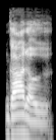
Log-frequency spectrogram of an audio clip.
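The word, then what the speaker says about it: Garou: Because yeah, because Garu is spelled differently than how it should be pronounced. Let me see. It's spelled Garrou. In Japanese, that should be like Garo. Garo. I don't know. I know the Japanese alphabet, so I know it's like Garo.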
